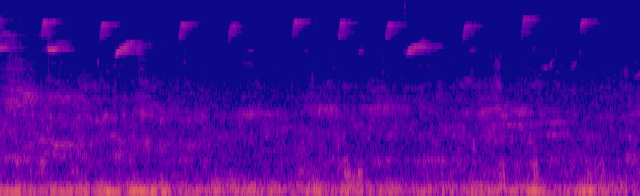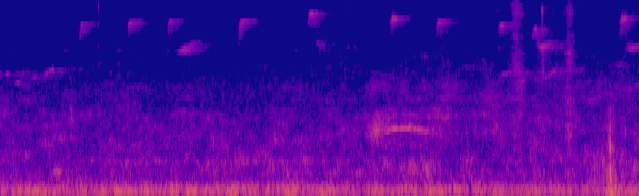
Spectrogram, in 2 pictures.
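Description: Outdoor ambience: a small bird chirping over and over at a very high pitch, about two short chirps a second, over a low rumble. About ten seconds in, a brief call rises and falls, and a sharp click comes near the end.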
